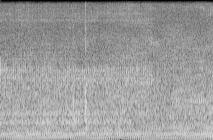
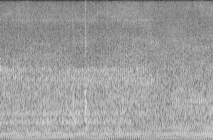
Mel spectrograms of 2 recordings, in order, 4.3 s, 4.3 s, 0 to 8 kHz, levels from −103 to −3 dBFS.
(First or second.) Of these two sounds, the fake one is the second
